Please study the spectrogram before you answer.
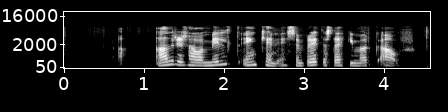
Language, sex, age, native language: Icelandic, female, 40-49, Icelandic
